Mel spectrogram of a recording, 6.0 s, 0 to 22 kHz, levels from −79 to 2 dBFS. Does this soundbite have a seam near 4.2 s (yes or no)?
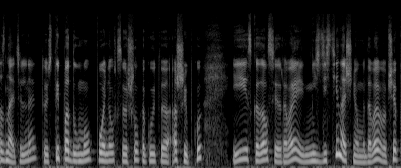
yes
